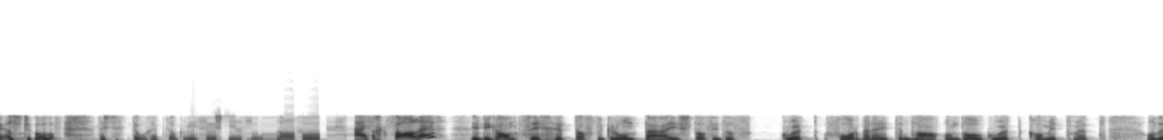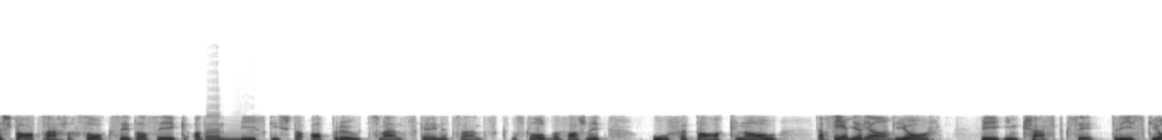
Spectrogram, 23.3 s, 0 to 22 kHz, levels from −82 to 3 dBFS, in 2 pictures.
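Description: Bluetooth CVSD headset codec damage runs through the whole speech recording and is plainly audible. The sound points to a 64 kbps headset link in which each sample is coded as a single up-or-down bit with an adapting step size. Everything above 4 kHz is gone, which leaves a boxed-in, telephone-like band. Loud, bright passages outrun the step and distort, s sounds come out scratchy, and a granular hiss sits beneath the speech.

Robotic sound from repeated short buffers appears from 1.90 to 3.56 s, right after "hast das durchgezogen", and again from 13.70 to 14.25 s, following "gewesen dass ich an". During both stretches the speech collapses into a rigid, metallic buzz at 66.7 Hz. It still roughly tracks the syllables. That buzz period is 15 ms, which fits a 15 ms buffer being replayed over and over. The likely cause is fresh audio arriving too seldom, so the playback side repeats the last chunk in its place, and most of the real audio in each stretch is lost.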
